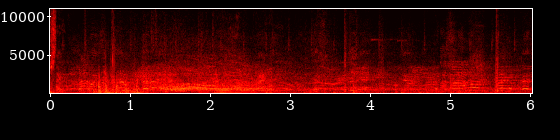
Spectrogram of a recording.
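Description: Boxing-match audio: gloved punches thudding at irregular intervals amid shouts from the arena, over a steady low bass hum.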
